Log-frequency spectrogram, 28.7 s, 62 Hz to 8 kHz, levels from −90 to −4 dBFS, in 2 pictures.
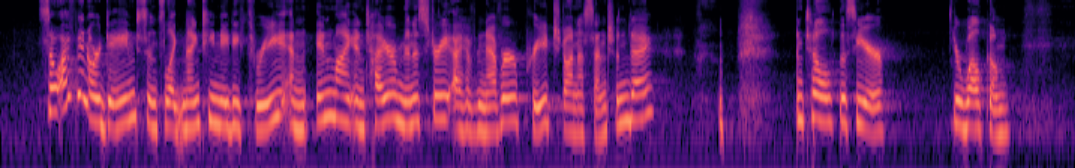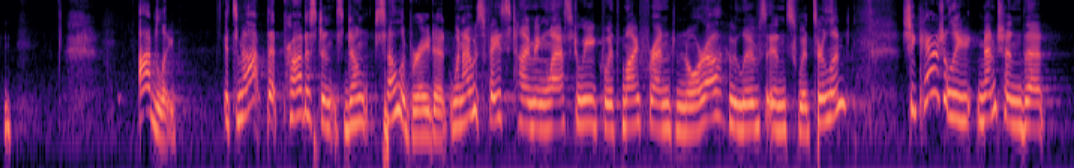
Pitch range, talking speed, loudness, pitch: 200-245 Hz, 105 wpm, -29 LUFS, 220 Hz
